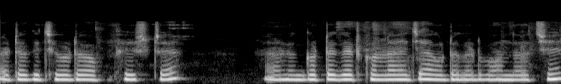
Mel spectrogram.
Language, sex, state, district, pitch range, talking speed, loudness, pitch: Odia, female, Odisha, Sambalpur, 220-230 Hz, 130 wpm, -13 LUFS, 225 Hz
